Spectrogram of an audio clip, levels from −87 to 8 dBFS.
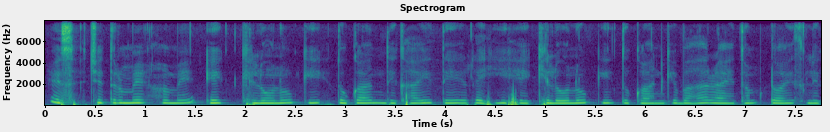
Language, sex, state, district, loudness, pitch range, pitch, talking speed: Hindi, female, Madhya Pradesh, Bhopal, -22 LUFS, 240-260 Hz, 255 Hz, 155 wpm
